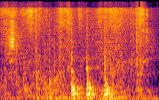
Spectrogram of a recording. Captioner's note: tapping, creaking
